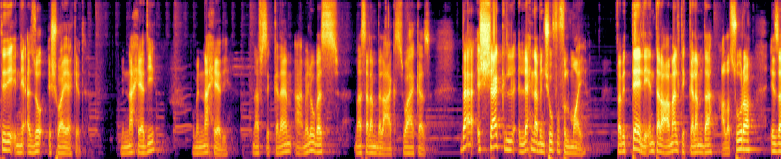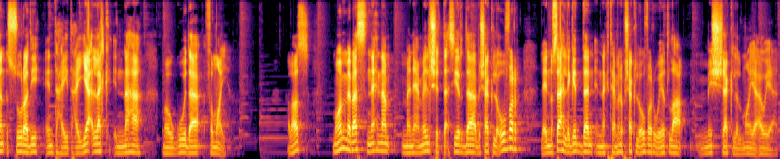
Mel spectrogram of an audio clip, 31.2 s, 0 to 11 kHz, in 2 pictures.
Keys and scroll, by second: 13.7 space, 22.7 space.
